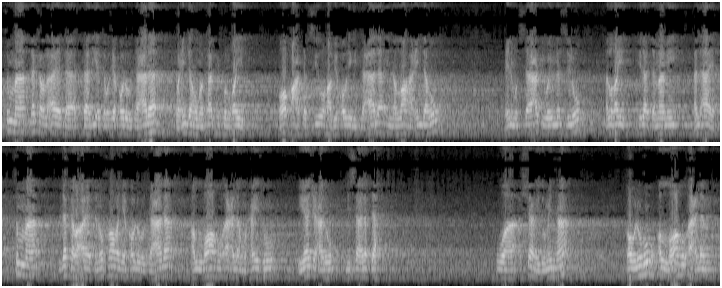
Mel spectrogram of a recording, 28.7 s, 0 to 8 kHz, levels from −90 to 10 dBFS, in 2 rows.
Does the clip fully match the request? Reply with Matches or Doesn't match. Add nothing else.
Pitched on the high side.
Doesn't match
